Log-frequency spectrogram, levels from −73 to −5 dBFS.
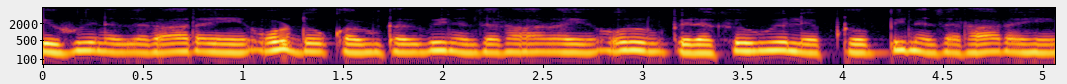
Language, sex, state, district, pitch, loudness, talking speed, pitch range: Hindi, female, Bihar, Katihar, 185 Hz, -17 LUFS, 200 wpm, 180-200 Hz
